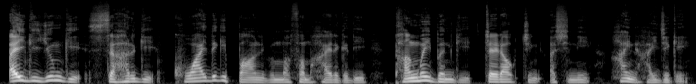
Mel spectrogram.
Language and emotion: Manipuri, neutral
